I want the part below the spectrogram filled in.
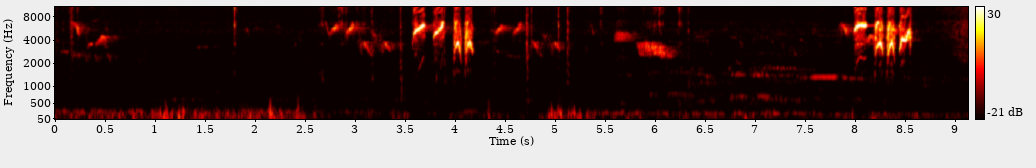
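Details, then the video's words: Female cinereous tit calling to draw males. Scattered high chips and short buzzy notes, with a loud chirp cluster at about four seconds and another at eight, over low rumbling background noise. "Kicauan Glatik Betina Gacor Dor"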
